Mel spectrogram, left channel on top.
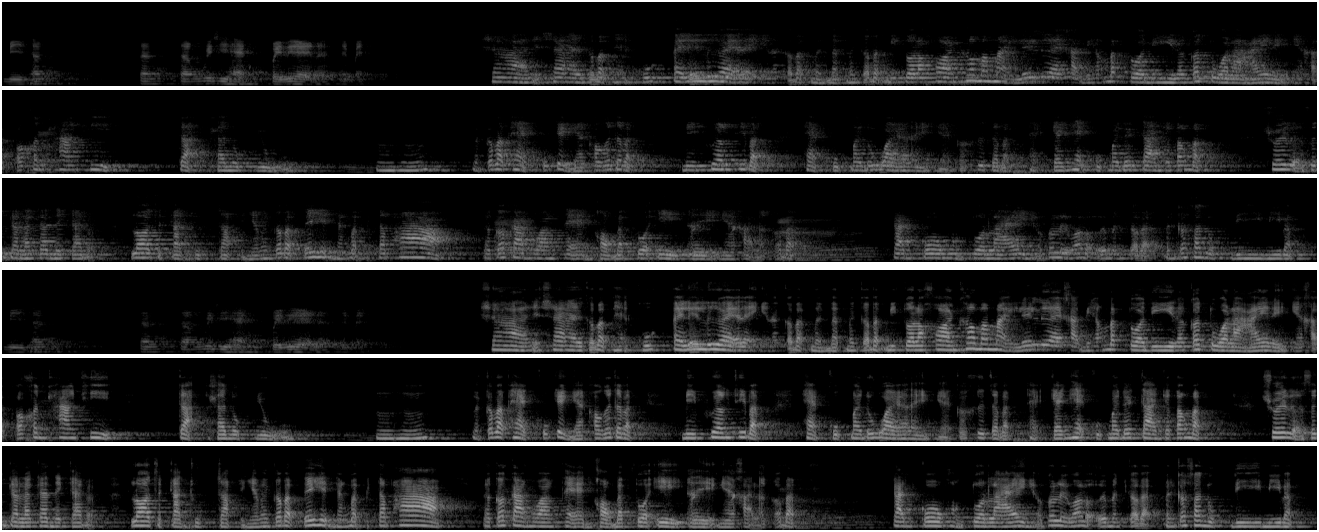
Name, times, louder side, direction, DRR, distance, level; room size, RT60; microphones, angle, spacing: voice 1, 0.0-0.6 1.4-3.6 13.5-13.7 16.6-17.6 31.2-31.6 34.0-35.1, left 2 dB, 30° left, 5 dB, 0.8 m, -51 dB
voice 2, 4.8-14.3 14.9-16.1 16.9-17.4 17.9-19.5 19.9-25.2 25.8-27.2 27.6-30.7 31.1-34.3 35.2-39.2, right 6 dB, 80° right, 11 dB, 0.5 m, -35 dB
14.0 x 10.0 x 2.4 m, 1.5 s
head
